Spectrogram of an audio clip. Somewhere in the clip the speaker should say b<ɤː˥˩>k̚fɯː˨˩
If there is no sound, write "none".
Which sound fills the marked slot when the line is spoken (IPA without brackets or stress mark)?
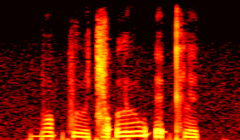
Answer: ɔː˥˩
